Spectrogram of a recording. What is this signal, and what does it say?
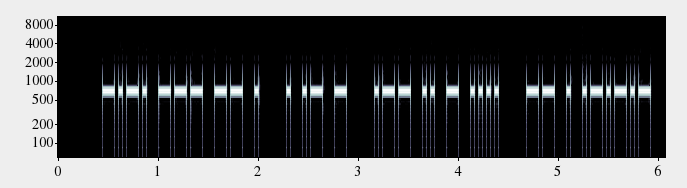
Morse code, heard as a keyed tone, about 30 wpm, 700 Hz. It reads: COME EAT WITH ME.
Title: Sentences from Top 300 Words 30wpm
